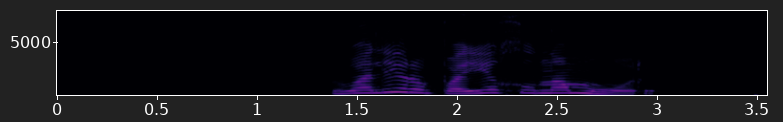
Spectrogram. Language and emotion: Russian, neutral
